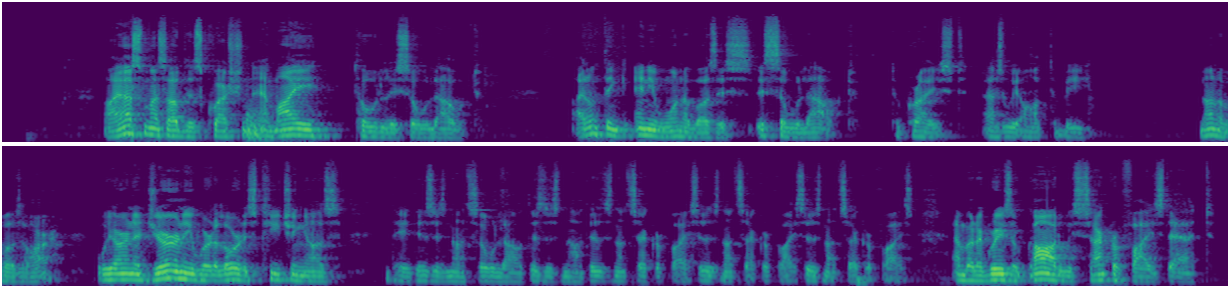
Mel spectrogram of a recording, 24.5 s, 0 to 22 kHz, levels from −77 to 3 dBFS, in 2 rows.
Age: 50-69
